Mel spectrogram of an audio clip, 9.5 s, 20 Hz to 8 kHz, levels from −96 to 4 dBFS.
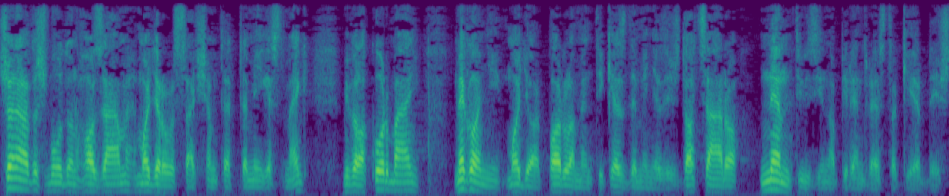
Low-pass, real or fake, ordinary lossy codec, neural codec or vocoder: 7.2 kHz; real; none; none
